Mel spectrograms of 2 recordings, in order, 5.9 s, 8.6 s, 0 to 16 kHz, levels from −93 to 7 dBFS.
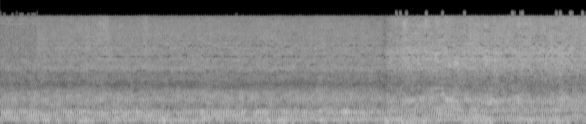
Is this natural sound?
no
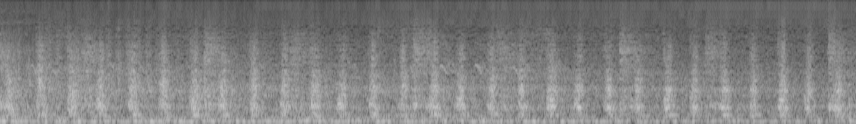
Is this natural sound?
yes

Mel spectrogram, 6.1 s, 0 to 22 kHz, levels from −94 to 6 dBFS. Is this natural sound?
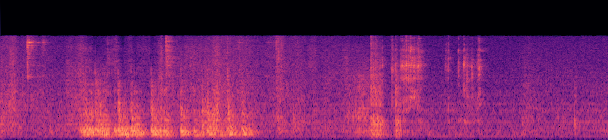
yes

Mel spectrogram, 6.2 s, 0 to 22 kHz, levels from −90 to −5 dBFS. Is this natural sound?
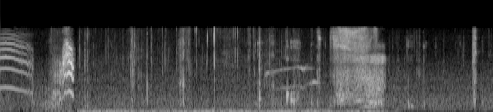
yes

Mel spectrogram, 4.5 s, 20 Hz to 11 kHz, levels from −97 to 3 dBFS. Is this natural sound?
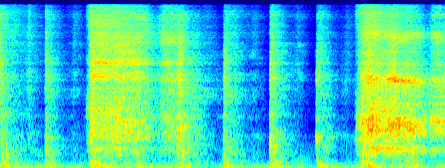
no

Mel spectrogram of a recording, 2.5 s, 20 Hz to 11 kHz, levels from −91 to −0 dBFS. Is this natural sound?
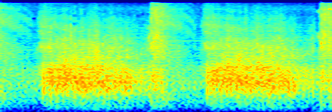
no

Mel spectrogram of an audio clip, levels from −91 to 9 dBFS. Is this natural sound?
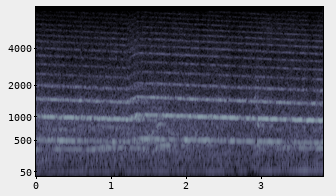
yes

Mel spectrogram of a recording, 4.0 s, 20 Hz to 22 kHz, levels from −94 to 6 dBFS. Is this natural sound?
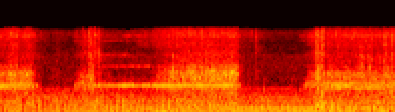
yes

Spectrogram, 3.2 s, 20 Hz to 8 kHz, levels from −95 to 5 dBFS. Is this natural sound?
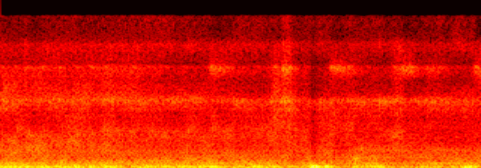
no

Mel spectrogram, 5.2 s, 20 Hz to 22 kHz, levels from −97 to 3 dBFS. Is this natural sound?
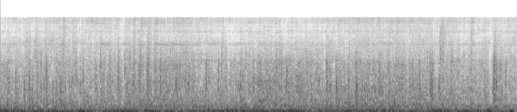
yes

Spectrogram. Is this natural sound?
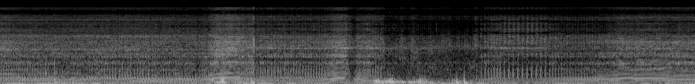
yes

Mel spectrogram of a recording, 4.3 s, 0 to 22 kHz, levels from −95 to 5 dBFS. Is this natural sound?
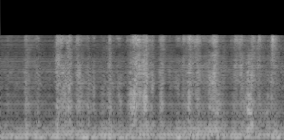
no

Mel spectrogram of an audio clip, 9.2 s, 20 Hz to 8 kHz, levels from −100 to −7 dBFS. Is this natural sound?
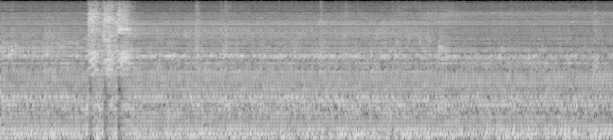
no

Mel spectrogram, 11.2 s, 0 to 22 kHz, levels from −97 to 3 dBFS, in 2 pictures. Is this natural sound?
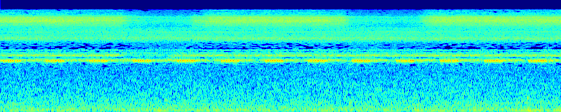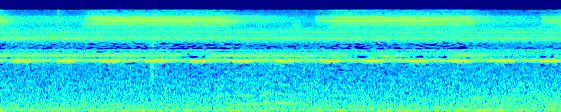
yes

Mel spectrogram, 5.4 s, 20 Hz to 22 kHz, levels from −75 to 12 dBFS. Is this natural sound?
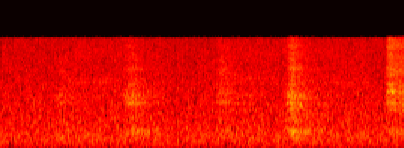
yes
